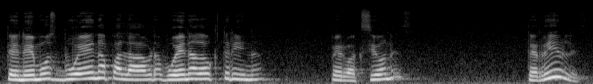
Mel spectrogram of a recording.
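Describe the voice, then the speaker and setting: A woman's voice: fairly high pitch, slow, warm tone, poor audio. A woman preaching an expository sermon, dramatically acting out biblical dialogue and firing rhetorical questions at the congregation.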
